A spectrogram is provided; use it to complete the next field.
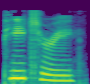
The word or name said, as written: peatery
